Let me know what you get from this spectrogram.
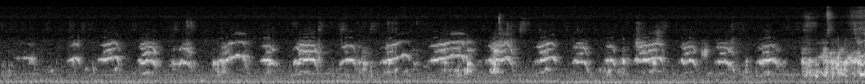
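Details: Guinea pig sounds: a steady series of short, mid-pitched chirping notes, each a quick double-inflected squeak repeated about twice a second, with a low hum underneath and a clatter at the end.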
